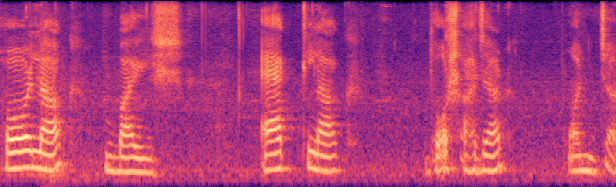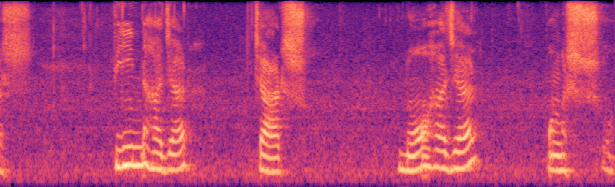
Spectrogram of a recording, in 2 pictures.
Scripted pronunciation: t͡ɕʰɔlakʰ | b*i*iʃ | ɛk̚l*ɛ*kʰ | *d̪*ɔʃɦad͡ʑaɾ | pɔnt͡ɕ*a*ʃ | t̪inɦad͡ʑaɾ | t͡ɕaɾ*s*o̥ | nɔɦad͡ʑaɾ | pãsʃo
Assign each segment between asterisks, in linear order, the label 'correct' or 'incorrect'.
incorrect, incorrect, correct, correct, incorrect

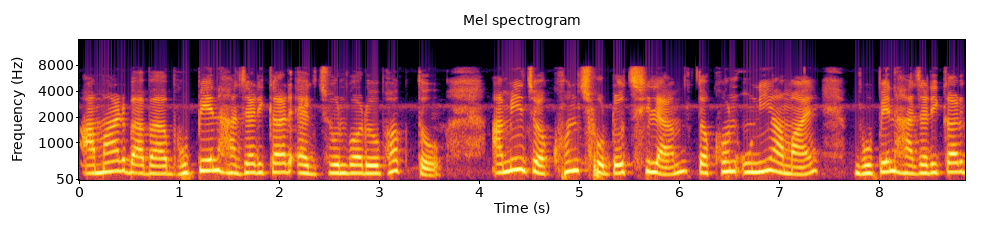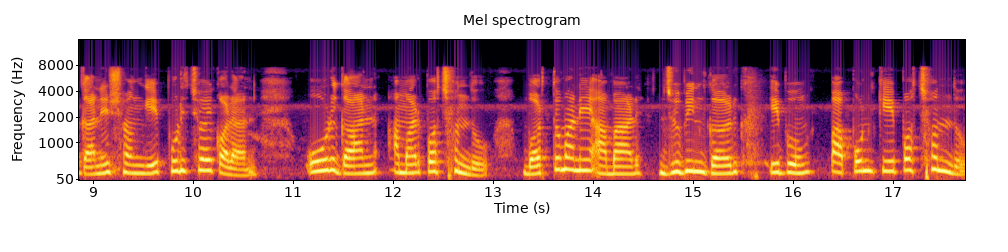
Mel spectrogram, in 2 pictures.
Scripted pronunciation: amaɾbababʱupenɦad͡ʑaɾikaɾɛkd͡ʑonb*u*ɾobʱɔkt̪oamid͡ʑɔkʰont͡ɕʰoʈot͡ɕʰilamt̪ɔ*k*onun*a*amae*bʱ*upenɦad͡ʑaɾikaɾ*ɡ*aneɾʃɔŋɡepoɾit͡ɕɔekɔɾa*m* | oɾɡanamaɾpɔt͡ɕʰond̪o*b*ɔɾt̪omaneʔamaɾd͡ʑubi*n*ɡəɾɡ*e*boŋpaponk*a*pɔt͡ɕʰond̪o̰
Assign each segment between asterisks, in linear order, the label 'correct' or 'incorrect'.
incorrect, incorrect, incorrect, correct, correct, incorrect, correct, correct, correct, incorrect

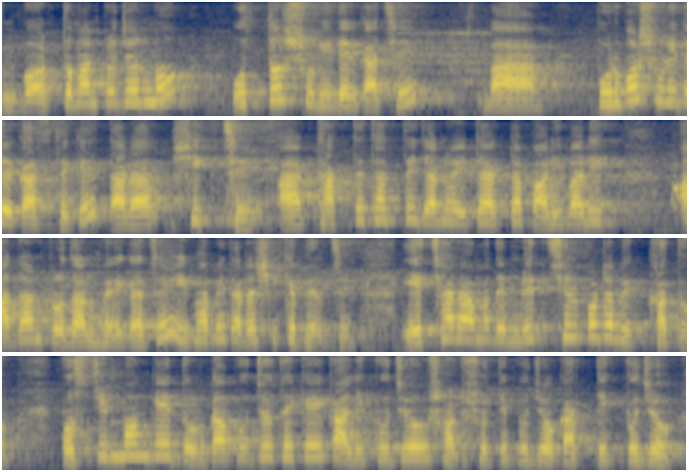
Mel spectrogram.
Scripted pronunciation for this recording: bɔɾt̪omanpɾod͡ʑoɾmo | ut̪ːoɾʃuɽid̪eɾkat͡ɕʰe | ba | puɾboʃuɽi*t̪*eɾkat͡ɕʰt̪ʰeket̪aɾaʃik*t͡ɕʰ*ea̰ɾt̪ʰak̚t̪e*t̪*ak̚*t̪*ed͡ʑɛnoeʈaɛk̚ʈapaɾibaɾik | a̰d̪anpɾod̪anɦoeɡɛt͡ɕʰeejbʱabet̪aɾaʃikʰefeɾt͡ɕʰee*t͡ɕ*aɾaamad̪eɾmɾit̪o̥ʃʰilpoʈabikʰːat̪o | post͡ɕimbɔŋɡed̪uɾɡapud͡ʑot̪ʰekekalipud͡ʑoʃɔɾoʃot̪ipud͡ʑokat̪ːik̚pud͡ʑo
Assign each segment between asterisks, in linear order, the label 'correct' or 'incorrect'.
incorrect, correct, incorrect, correct, incorrect

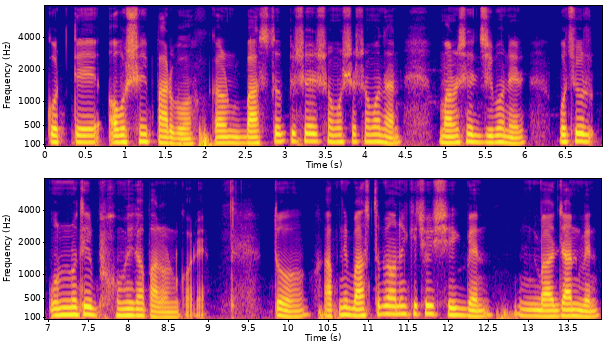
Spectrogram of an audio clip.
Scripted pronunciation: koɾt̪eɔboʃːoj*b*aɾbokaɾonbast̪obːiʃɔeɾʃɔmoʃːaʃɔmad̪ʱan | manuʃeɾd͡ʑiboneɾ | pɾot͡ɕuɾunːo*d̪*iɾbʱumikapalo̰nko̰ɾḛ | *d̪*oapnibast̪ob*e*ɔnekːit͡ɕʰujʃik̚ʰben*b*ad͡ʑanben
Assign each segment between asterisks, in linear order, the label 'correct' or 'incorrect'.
incorrect, incorrect, incorrect, correct, correct

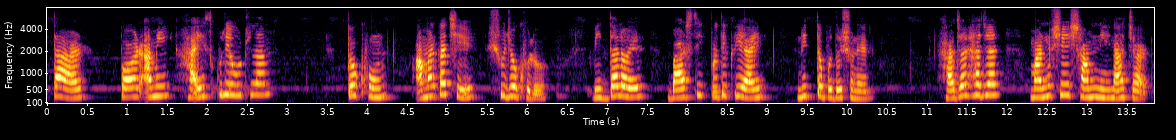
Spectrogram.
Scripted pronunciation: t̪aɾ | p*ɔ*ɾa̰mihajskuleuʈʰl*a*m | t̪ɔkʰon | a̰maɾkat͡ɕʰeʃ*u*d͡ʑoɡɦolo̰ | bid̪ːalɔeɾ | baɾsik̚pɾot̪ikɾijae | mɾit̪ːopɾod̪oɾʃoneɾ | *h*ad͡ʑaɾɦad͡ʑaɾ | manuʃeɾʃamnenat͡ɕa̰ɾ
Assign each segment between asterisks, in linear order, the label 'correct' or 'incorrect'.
correct, correct, correct, correct

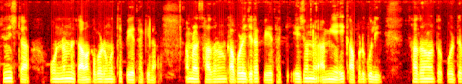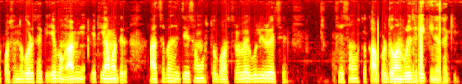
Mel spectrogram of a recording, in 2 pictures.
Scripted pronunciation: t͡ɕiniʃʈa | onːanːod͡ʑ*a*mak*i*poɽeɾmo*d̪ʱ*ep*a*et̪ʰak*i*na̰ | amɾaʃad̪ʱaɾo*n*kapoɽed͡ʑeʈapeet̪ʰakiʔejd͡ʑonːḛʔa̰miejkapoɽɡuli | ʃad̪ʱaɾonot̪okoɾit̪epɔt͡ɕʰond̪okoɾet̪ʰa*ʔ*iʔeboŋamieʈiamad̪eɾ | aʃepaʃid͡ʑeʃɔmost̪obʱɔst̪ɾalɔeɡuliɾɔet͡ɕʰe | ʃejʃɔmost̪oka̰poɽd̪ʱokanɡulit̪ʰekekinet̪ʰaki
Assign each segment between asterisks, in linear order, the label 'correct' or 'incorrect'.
correct, incorrect, incorrect, incorrect, correct, correct, incorrect

